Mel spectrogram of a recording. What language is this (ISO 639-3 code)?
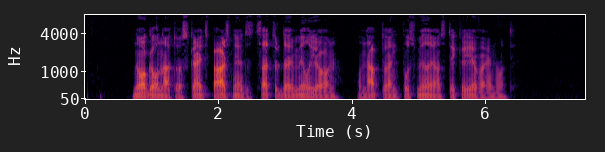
lav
